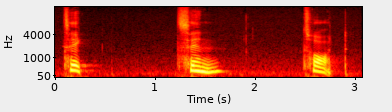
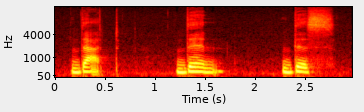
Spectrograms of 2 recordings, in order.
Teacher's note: the tip of the tongue in the articulation of these consonants is placed between the teeth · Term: inter Dental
